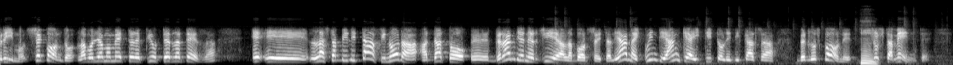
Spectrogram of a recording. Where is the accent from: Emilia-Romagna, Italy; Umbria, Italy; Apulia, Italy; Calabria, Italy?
Calabria, Italy; Cosenza; now in Rome, Italy; io sono nativo di Cosenza, sono calabrese di origine, romano di adozione.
